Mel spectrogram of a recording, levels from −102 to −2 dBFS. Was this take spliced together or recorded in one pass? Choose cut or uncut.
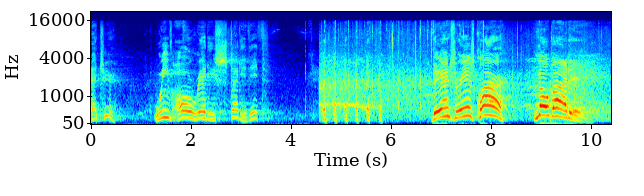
cut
